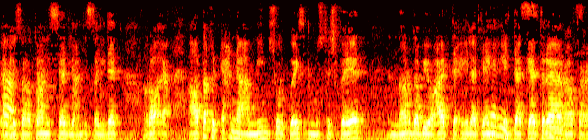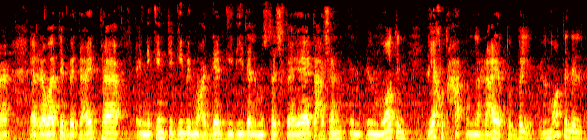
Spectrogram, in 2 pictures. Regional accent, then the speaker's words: Port Said, Port Said Governorate, Egypt; وانا بورسعيدي الناس فرحانه بورسعيد

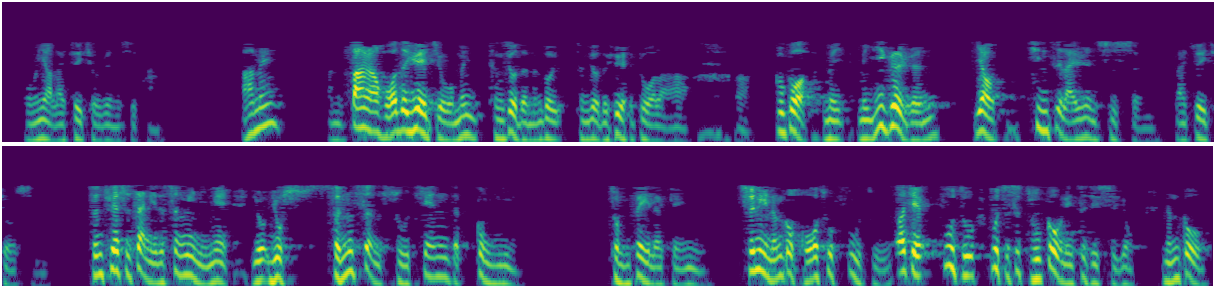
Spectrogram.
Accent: Singapore; 我们新加坡人说澳洲啊，

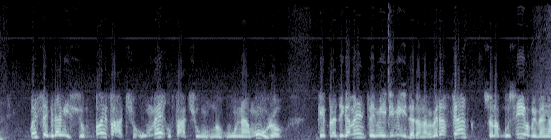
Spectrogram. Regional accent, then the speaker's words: San Giuseppe Vesuviano, Campania, Italy; Di San Giuseppe Vesuviano

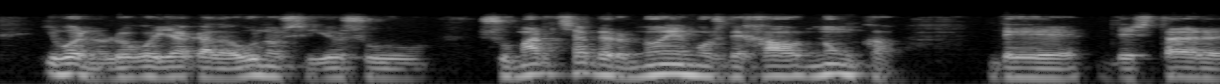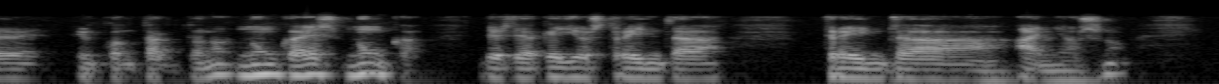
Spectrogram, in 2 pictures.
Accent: Valencian Community, Spain; soy de Valencia, estoy aquí en mi pueblo.

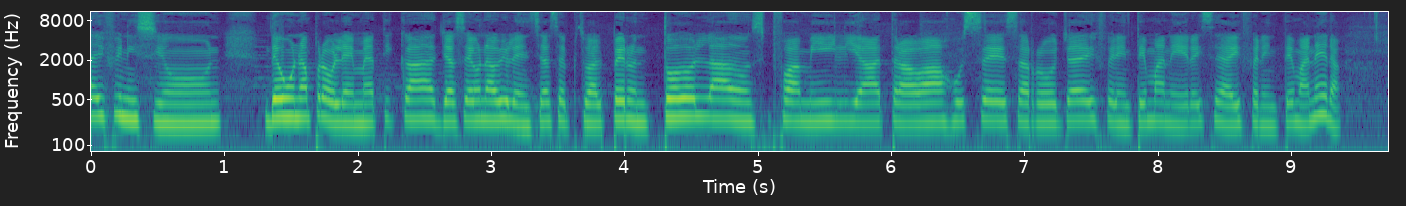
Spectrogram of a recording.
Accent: Meta, Colombia; yo no crecí en Mapiripán, sino más abajo de Mapiripán. O sea, está Mapiripán y como a 3-4 horas queda el pueblo en que yo crecí. Entonces, digamos, es como para decir, yo vivo por esos lados, pero yo vivo más abajo.

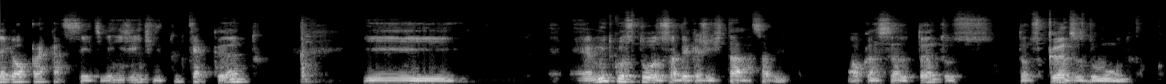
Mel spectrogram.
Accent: Sorocaba, São Paulo, Brazil; Eu sou de Sorocaba, cara. Sou sorocabano.

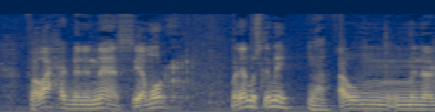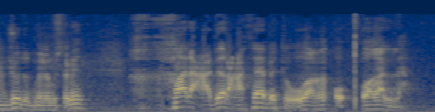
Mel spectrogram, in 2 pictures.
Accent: Upper Egypt, Egypt; يقول عندنا في الصعيد على القدر برمه

